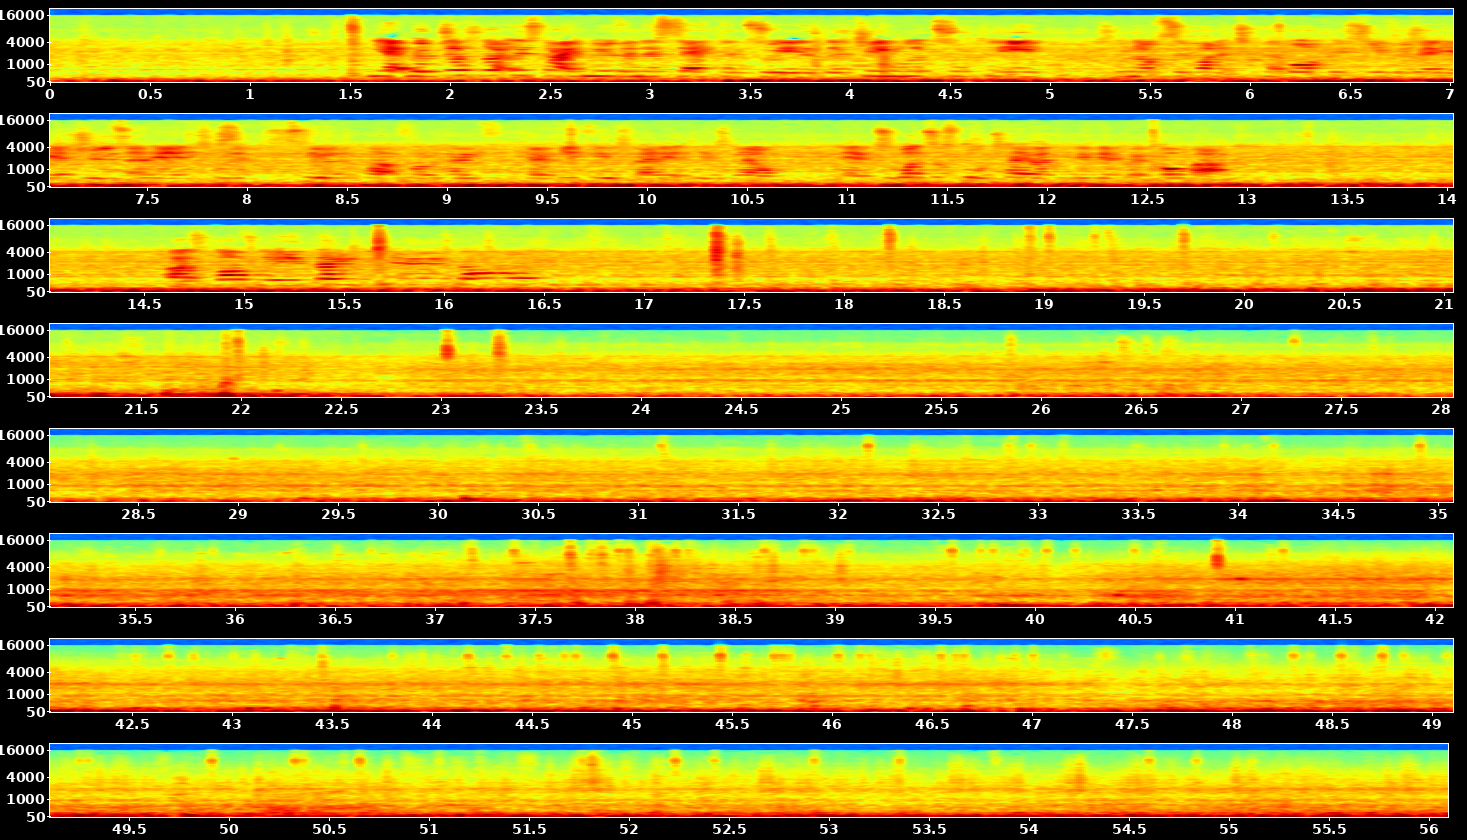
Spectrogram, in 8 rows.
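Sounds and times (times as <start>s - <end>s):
train rumble from inside carriage: 0.0s - 56.0s.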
